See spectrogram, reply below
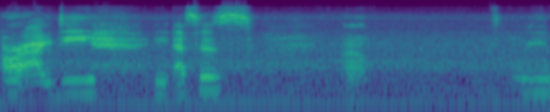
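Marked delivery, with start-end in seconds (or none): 0.0-2.5 each letter of "R I D E S's" said separately; spelled out. Shown as a demonstration. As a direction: spell "R I D E S's" out letter by letter so the dog won't catch it. Spelling word so dog won't hear.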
